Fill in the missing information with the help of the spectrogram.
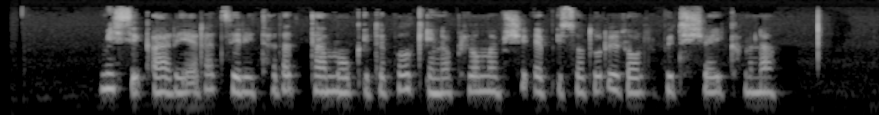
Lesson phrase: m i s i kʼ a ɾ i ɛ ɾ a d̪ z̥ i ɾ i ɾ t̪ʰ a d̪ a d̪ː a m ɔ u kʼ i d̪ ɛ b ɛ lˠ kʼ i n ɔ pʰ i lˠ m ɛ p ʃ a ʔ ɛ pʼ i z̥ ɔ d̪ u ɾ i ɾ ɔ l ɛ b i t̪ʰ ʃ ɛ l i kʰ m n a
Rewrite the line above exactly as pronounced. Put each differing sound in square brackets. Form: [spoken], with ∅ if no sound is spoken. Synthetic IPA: m i s i kʼ a ɾ i ɛ ɾ a d̪ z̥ i ɾ i [∅] t̪ʰ a d̪ a d̪ː a m ɔ u kʼ i d̪ ɛ b ɛ lˠ kʼ i n ɔ pʰ i lˠ m ɛ p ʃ [i] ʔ ɛ pʼ i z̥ ɔ d̪ u ɾ i ɾ ɔ l ɛ b i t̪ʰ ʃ ɛ [∅] i kʰ m n a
